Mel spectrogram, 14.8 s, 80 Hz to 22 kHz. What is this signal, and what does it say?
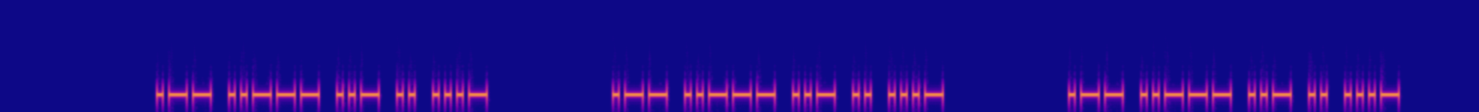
Morse code, heard as a keyed tone, about 21 wpm, 700 Hz. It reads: W2UIV W2UIV W2UIV
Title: USA Call Signs - 5 Characters - Repeated 3x - 20wpm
